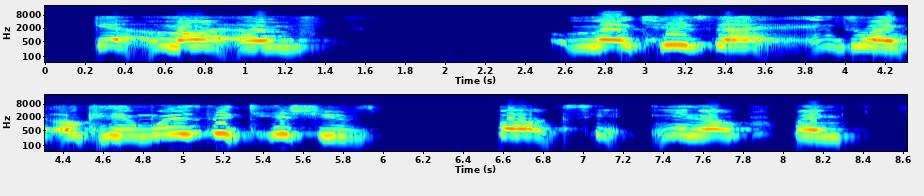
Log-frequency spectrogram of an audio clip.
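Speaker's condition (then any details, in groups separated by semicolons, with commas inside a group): Cerebral palsy; able to articulate and speak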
